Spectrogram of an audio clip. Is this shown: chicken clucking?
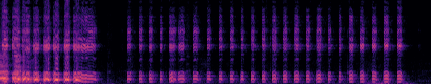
yes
